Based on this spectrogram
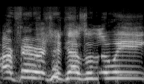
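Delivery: loud, high yelled announcer-style delivery. Host introduces the show's favorite-tiktoks-of-the-week segment, yelling the segment title. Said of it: "Stop yelling at us, [name]".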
